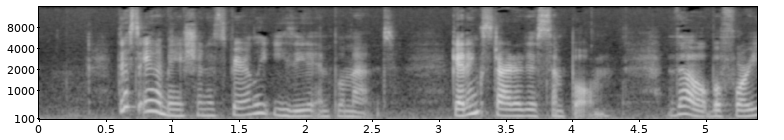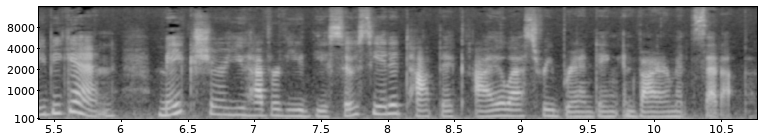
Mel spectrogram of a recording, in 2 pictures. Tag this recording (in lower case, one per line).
speech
